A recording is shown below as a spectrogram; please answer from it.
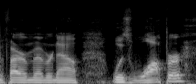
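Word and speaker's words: WOPR: be hurt or not because the way you pronounce that computer's name if I remember now was Whopper, right?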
